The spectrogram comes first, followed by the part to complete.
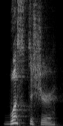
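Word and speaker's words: Worcestershire: It doesn't even h It's It's not even spelled like it has worst in it. It's It's war w like Warester Warchester Warchester like W C E S T E R Sh H I R E sauce.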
